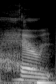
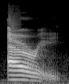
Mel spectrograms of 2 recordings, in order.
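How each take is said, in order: First: The initial H sound is pronounced. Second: The initial H sound is silent. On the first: "ele não fala" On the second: "ele fala Harry. Então, o H acaba sendo mudo"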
